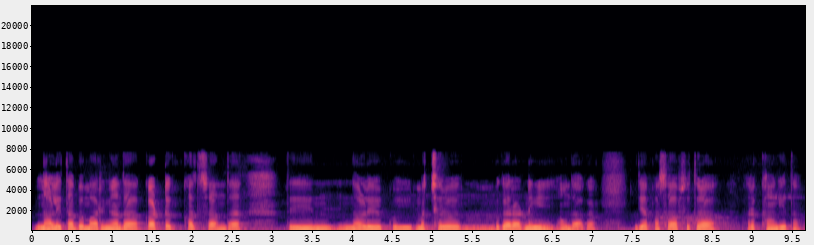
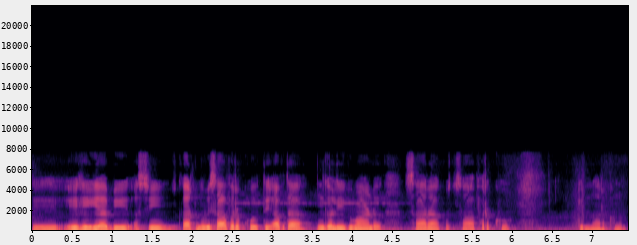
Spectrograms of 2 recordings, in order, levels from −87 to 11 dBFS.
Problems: constant background noise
